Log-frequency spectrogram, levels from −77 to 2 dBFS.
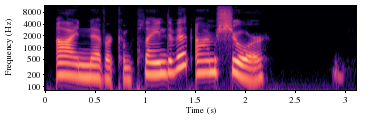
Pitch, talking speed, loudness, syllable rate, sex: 200 Hz, 135 wpm, -16 LUFS, 4.9 syllables/s, female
